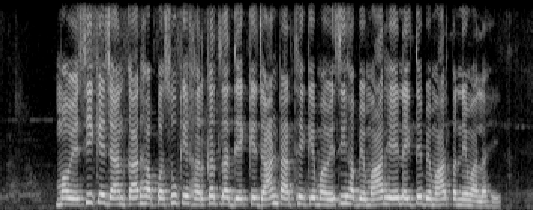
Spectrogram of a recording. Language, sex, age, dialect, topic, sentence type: Chhattisgarhi, female, 18-24, Western/Budati/Khatahi, agriculture, statement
